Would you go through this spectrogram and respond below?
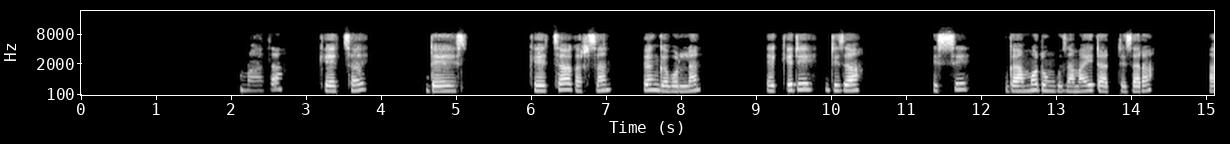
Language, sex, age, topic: Gamo, female, 36-49, government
